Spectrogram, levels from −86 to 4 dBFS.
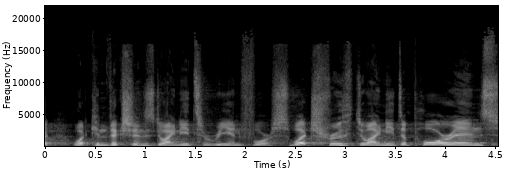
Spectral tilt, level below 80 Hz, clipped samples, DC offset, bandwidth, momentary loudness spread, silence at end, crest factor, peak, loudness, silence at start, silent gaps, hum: -4 dB/octave; -66 dBFS; under 0.1%; under 0.1%; 17.5 kHz; 10 LU; 0 s; 18 dB; -10 dBFS; -29 LUFS; 0 s; none; none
